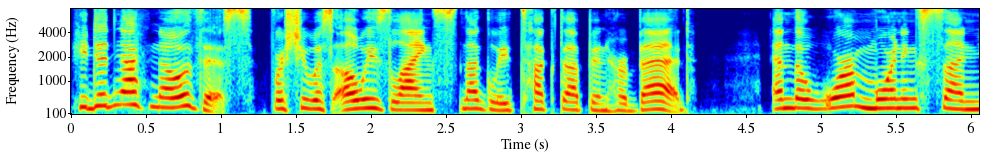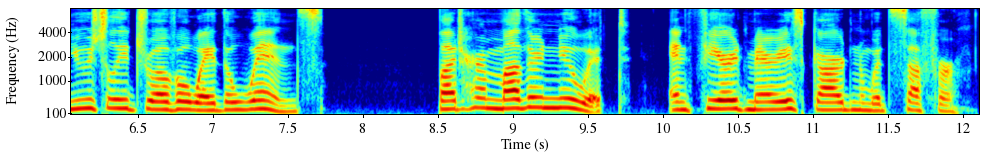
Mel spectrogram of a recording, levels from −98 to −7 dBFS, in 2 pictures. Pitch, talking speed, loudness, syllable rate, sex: 225 Hz, 185 wpm, -17 LUFS, 4.9 syllables/s, female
